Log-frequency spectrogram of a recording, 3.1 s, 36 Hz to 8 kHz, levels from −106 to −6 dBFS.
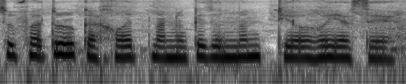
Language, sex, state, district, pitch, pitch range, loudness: Assamese, female, Assam, Sonitpur, 205 Hz, 195-215 Hz, -15 LUFS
